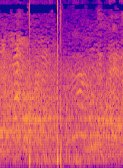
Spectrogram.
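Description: A football being kicked: one sharp thump about half a second in and two quick ones just after a second, heard over players shouting to each other on the pitch.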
